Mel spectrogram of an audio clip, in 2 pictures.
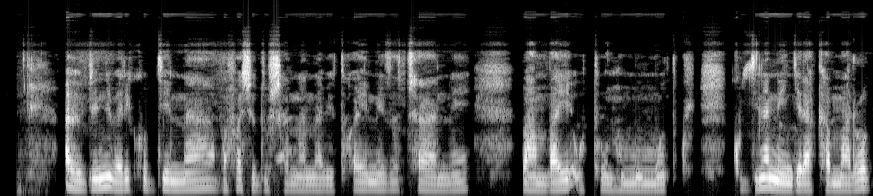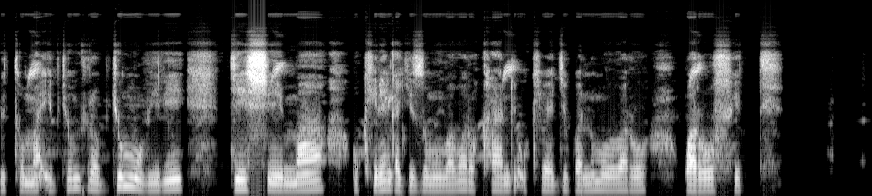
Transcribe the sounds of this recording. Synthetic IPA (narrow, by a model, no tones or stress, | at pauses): aβibjoniβaɾikʰubɟinaβafaʃeduʃananaβitwaːjene̞ːzat͡ʃaːne̞βaːmbaje̞ʔutʰuːn̥humumutɡwe̥kubɟinaniːɲɟeɾakʰamaɾo̞βitumaʔibɟuːɱviɾo̞bɟumuβiɾibɟiːʃiːmaukiːɾe̞ːŋɡaɟizumuβaβaɾo̞kʰaːndiukiːβaɟiɾɡwanumuβaβaɾo̞waɾufite̥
